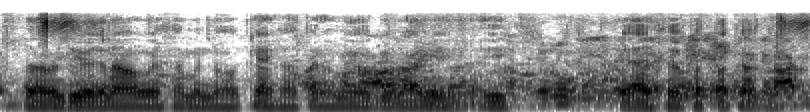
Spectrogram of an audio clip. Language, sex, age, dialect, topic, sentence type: Bhojpuri, male, 25-30, Northern, banking, question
